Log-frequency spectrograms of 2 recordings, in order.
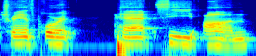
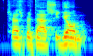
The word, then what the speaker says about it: transportación: So at the end of it, you have it's pronounced like this, yon. It's not transfer. It's not transport on. It's not like that. It's transportación. Yon. You connect it all together.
